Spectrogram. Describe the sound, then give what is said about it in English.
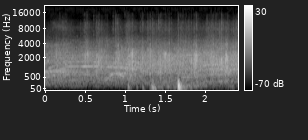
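An audience claps together in a steady, dense patter of many hands, with a few low thumps mixed in. The clapping holds at an even, moderate level throughout, with no clear speech. “I know it's hard to clap your hand when you're in the middle of it, but you can clap your hand when you know something.”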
